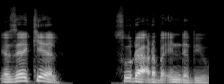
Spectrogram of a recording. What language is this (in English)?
Hausa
